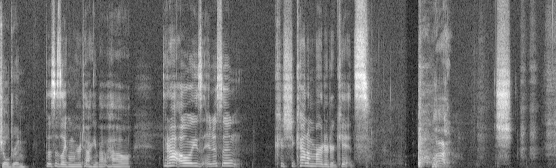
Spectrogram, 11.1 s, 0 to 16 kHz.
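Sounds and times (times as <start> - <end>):
speech: 0.0 - 4.9, 5.5 - 7.5, 8.6 - 9.1, 9.9 - 10.3
loud rough rasping cough: 8.3 - 9.1.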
